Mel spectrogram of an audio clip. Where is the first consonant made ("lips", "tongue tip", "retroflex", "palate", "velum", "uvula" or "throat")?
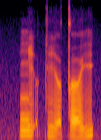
palate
